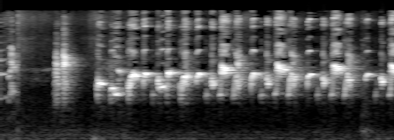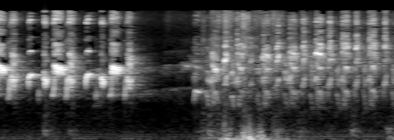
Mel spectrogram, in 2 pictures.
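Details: White-eared bulbul tutoring song for chicks, covering singing and barwaz: a long, lively series of rapid repeated whistled notes, a short break, then a dense chattering phrase with a low thump beneath.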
